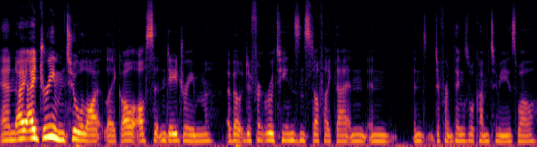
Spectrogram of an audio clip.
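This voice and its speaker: A woman with a Canadian accent and an ordinary speaking voice talks at a fairly quick pace with hardly any pauses, a fairly low pitch and ordinary pitch variation. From Canada. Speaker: stage hypnotist. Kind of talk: interview conversation.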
